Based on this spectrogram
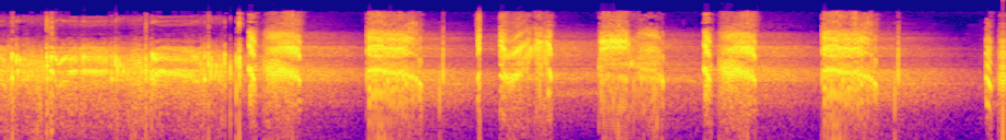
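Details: Swiftlet lure call: loud bursts of shrill, buzzy twittering, each about half a second long, repeated with short gaps and a few faint clicks.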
